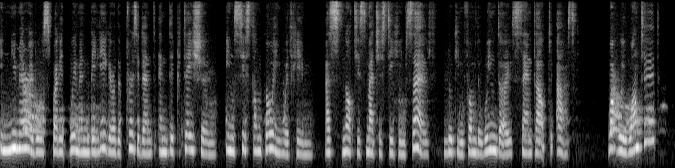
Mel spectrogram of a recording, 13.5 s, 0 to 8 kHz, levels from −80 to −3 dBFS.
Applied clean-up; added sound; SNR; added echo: neural mask model RNNoise.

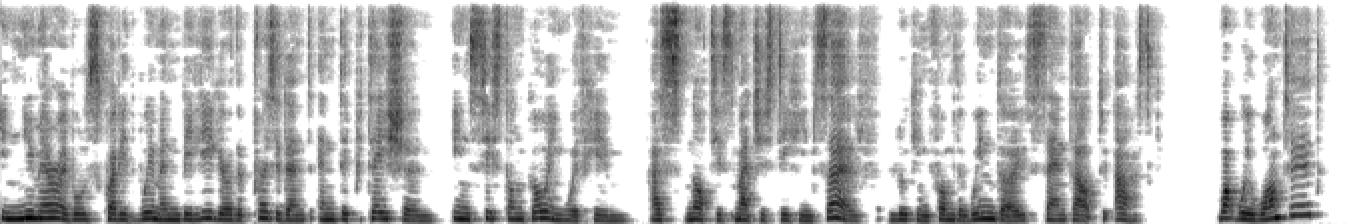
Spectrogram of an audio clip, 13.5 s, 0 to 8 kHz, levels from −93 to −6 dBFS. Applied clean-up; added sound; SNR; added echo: none; none; none; none.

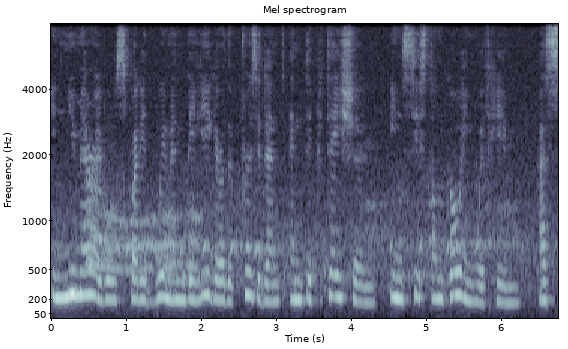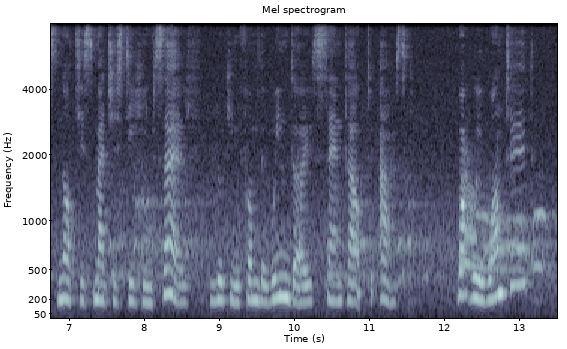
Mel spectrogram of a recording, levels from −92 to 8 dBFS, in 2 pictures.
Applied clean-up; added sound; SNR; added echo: none; Dog; 11 dB; none.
